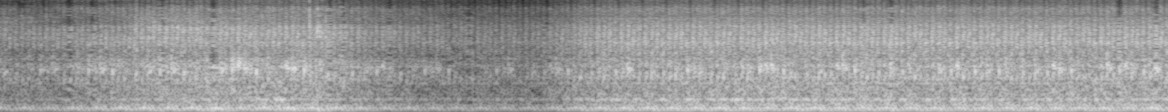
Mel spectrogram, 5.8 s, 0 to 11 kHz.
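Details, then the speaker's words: VAZ 2114 engine after replacing cracked crankshaft damper pulley, alternator belt, timing belt and small crank sprocket: revs up, drops back and picks up evenly with no clatter when throttle closes; healthy, only a low exhaust leak thump present. "да действительно звуков никаких нет которые были потому что при сбрасывании газа начинался вот этот вот лязг"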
